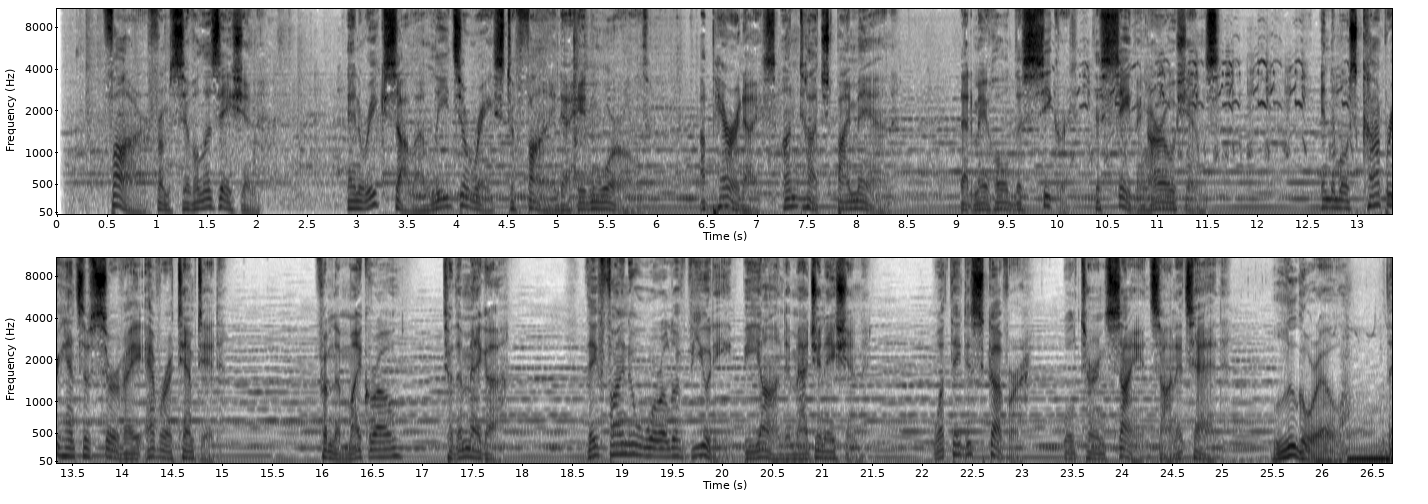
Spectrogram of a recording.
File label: narration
